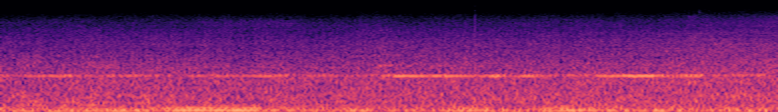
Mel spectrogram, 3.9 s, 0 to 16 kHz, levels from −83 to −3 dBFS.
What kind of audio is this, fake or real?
fake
